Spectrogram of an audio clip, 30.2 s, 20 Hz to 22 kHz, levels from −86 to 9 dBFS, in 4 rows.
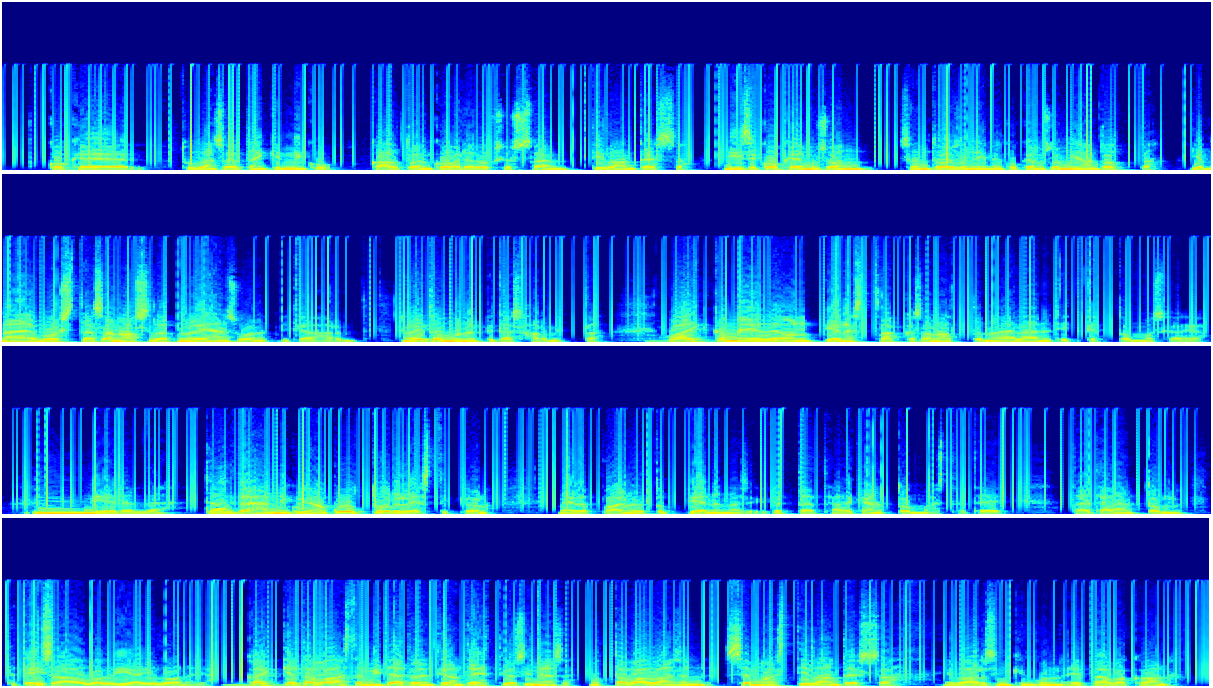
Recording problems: distortion; heavy; 14% of the sound clipped
crackle, like an old record; loud; 10 dB below the speech

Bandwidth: 14 kHz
